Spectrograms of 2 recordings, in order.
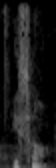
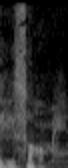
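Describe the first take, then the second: First: Soft high echo. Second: Soft call-and-response. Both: Shown as a demonstration. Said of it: "Everybody say".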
